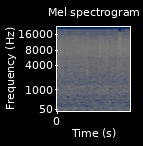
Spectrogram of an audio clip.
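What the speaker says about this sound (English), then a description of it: "Yep, here's the rain." Steady rainfall in the Farming Simulator 25 video game, an even hiss of drops filling the whole moment with no breaks or other sounds.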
